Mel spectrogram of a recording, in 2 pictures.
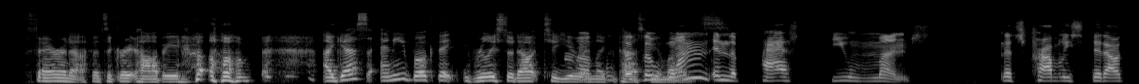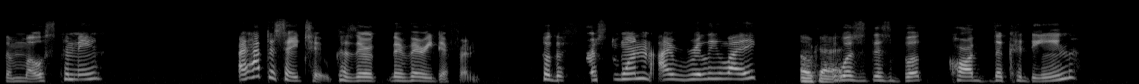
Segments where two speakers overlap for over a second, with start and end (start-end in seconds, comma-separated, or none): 5.8-7.2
